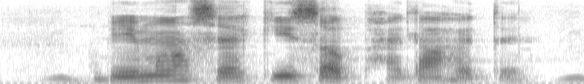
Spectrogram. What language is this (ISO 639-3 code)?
mai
